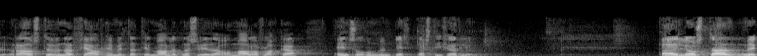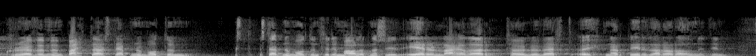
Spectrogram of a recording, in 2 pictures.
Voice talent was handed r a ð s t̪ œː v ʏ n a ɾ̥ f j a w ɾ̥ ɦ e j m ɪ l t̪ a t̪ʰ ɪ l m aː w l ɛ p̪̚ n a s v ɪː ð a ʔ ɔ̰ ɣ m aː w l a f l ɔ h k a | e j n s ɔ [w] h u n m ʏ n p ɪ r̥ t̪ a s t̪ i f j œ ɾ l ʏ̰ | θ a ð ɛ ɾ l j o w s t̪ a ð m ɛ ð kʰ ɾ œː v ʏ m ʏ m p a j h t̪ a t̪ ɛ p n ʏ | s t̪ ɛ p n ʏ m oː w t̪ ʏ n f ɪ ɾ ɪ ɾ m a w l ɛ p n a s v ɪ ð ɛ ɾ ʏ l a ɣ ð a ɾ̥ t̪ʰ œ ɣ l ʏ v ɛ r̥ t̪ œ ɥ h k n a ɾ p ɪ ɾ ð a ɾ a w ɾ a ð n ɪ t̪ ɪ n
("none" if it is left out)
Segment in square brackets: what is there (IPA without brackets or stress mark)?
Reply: ɣ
